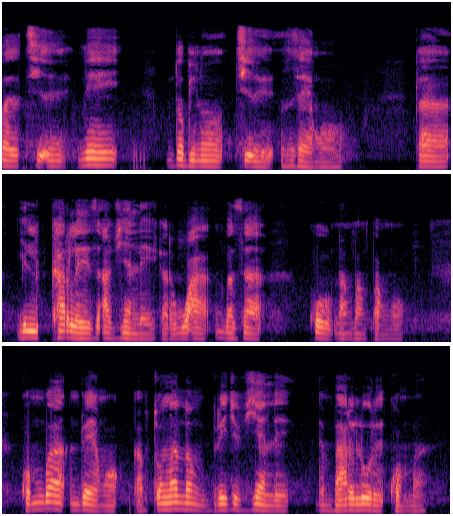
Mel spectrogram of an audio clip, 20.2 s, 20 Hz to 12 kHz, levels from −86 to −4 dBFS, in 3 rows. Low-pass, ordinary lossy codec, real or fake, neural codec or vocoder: 7.2 kHz; MP3, 48 kbps; real; none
